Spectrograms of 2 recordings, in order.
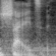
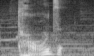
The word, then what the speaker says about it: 骰子: 啊，一般我们念成骰子哈，可是事实上呢，这个字啊，就是左边一个骨头的骨哈，右边呢好像是这个呃没有的没的右半边哈，这个字呢其实不能念成骰子，要念成头子啊，正确的读音念成头子啊，但是你平常如果念成头子的话呢，恐怕没有人会听得懂啊，所以我们大家都讲成啊这个掷掷骰子啊，那么这是我们平常的一般的呃这个常常。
